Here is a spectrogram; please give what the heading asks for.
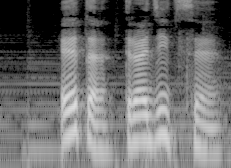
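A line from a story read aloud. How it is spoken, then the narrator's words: Forced calm. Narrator (Russian): Дэриан старался говорить спокойно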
